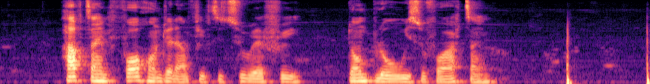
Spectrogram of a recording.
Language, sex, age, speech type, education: Nigerian Pidgin, male, 15-29, spontaneous, tertiary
